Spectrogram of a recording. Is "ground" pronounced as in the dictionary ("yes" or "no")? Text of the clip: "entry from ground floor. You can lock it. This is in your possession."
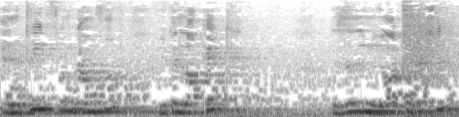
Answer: no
